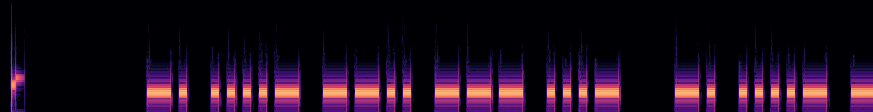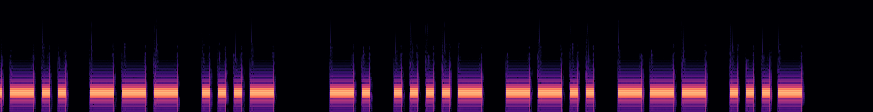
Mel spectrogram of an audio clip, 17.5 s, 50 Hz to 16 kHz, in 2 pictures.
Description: Morse code, heard as a keyed tone, about 15 wpm, 700 Hz. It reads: N4ZOV N4ZOV N4ZOV
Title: USA Call Signs Repeated 3x 15wpm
